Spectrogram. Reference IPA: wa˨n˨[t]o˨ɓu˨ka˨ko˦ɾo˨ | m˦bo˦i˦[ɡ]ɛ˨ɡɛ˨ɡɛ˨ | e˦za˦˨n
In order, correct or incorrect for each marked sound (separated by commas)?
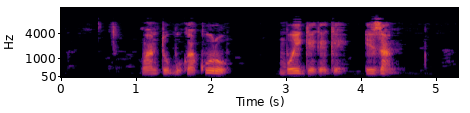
correct, correct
